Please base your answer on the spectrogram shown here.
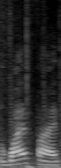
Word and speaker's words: Wi-Fi: up with the name Wi-Fi after its original name, Wireless Fidelity. It rhymes with high-five! High-five, Wi-Fi, high-five, Wi-Fi! In the Netherlands, you don't say Wi-Fi. We say Wifi.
